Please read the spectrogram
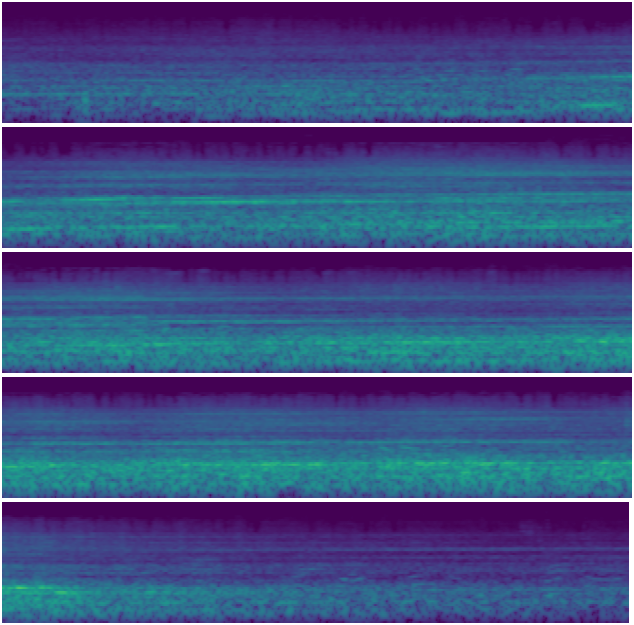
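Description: Sydney Trains Waratah double-deck electric train departing and running past close by, with its traction motor whine rising in pitch as it accelerates, along with wheel and rail noise. It builds from about four seconds in and fades away near the end.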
